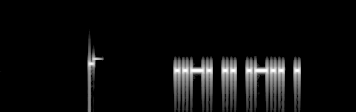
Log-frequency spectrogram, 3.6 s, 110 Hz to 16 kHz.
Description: Morse code, heard as a keyed tone, about 32 wpm, 700 Hz. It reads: FILE
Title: Sentences from Top 1000 Words - Review Part 4 - New Word Drill - 30wpm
